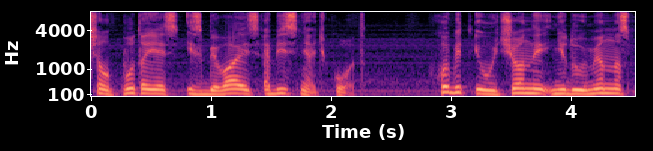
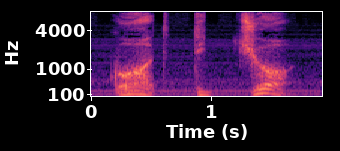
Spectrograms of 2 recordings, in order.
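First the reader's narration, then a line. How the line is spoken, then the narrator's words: Loud whisper, interrupted. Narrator (Russian): Громким шепотом начал было хоббит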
